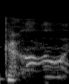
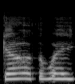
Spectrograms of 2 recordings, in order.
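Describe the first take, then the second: First: Laughing. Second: Much higher frantic plea; panicked henchman. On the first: Retelling the steamroller henchman scene. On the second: Retelling a movie guard facing a steamroller, high frantic plea. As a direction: squeal it like a trapped guard. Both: Retold or imitated.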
